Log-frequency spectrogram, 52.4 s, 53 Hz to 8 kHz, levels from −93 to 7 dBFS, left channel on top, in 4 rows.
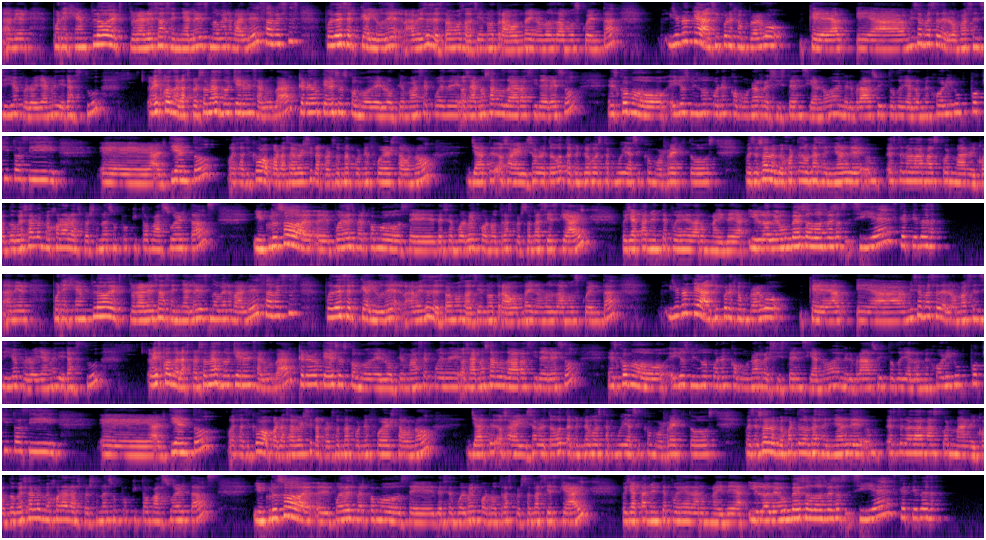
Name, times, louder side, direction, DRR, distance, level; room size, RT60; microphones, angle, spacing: voice 1, 0.0-8.5 8.8-10.3 10.8-14.6 15.0-27.2 27.5-31.9 32.4-51.7, left 1 dB, ahead, 1 dB, 1.5 m, -24 dB
11.0 x 5.3 x 5.6 m, 0.32 s
head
